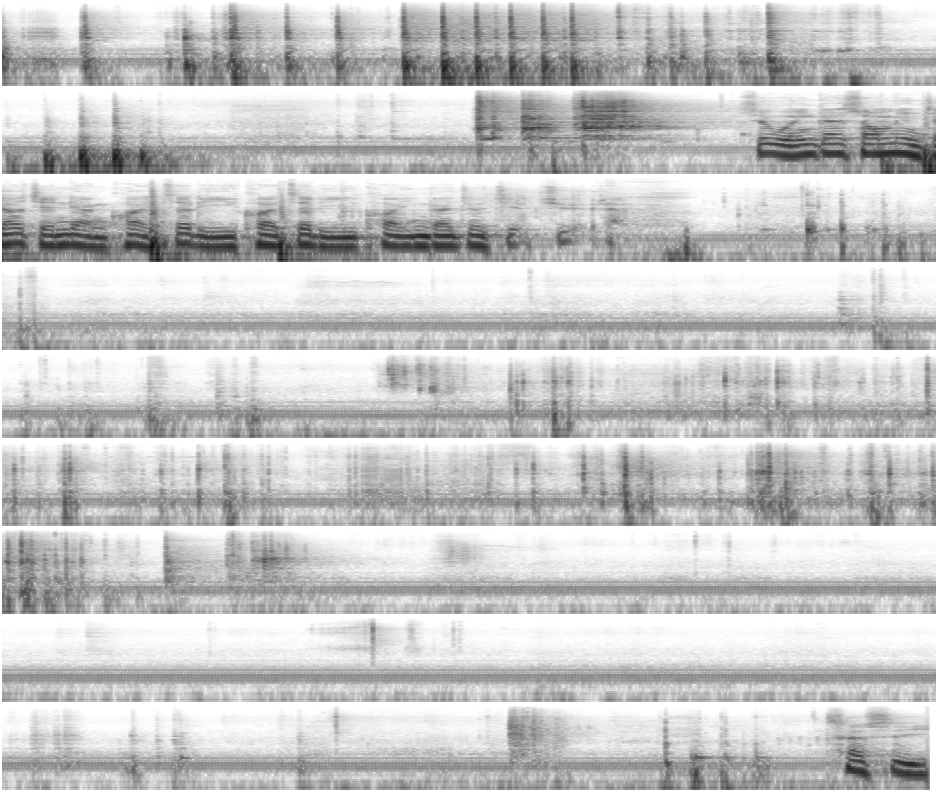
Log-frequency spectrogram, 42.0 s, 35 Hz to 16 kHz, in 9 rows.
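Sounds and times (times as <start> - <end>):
steady low hum: 0.0 - 42.0
tape crinkling and tearing: 20.6 - 29.6.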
